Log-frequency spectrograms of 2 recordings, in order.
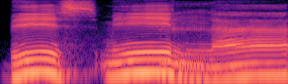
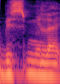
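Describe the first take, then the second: First: The vowel after mil is held very long. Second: The vowel after mil is held briefly. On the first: The speaker calls it wrong. "mad wajib mutasil, tiga alif, enam harokat" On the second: The speaker calls it right. "mad tabi'i ... satu alif, dua harokat"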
